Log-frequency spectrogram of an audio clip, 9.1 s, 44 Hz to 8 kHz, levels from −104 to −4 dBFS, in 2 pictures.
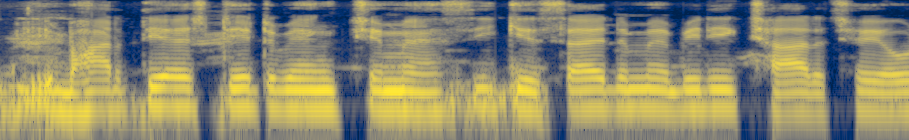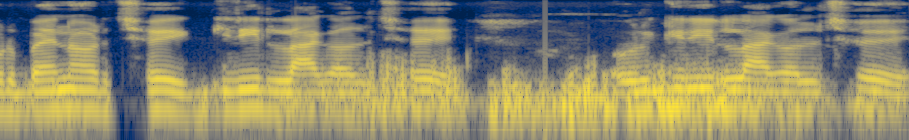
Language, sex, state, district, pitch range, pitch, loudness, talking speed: Maithili, male, Bihar, Saharsa, 130-145 Hz, 140 Hz, -14 LUFS, 140 wpm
